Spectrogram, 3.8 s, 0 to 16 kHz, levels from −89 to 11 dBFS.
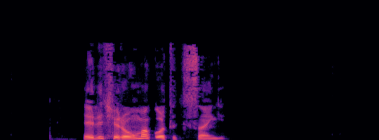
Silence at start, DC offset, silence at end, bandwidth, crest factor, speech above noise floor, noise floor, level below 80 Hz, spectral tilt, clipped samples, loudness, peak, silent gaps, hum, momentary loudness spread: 0.85 s; under 0.1%; 1.55 s; 11.5 kHz; 20 dB; over 70 dB; under -90 dBFS; -74 dBFS; -5 dB/octave; under 0.1%; -21 LUFS; -4 dBFS; none; none; 10 LU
